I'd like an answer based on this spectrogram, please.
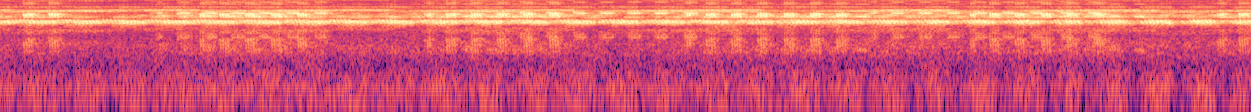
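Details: Many autumn insects singing before dawn in a Japanese garden: a dense, steady high-pitched trilling chorus with soft pulsing chirps layered over a continuous ringing drone.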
